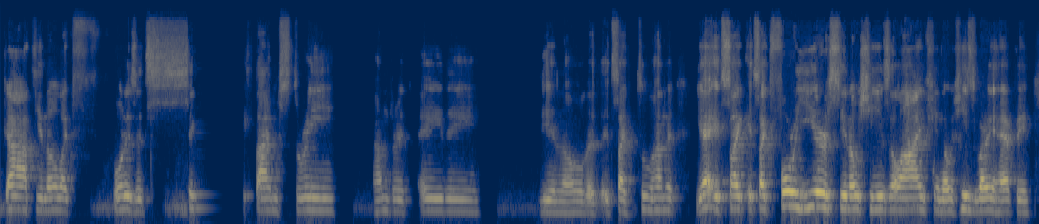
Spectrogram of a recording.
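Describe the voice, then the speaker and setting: A middle-aged man from the Republic, a cancer doctor answering interview questions in a halting way, full of "you know" fillers. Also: fairly high pitch, steady tone, darkish tone. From Czech Republic. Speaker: oncologist guest. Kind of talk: expert interview.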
